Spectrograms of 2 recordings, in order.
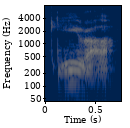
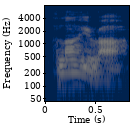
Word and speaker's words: Lyra: about pronouncing this one no it is not lra but rather Lyra Lyra Lyra pretty straightforward once you know Lyra okay Lyra I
